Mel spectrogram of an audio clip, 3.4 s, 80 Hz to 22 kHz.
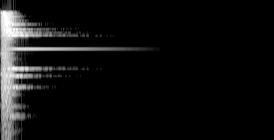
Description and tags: Sword pulled 4
Fourth take. Created with the Korg M1 VSTI. 2 oscilators, one playing a cabasa, the other playing a finger cymbal fading in quickly. A chord is played to get this sound. Got a bright texture. It resembles more a katana being pulled from it's holder. Modulated with ring modulation.
old, antique, aggresive, fast, mix, knight, metal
